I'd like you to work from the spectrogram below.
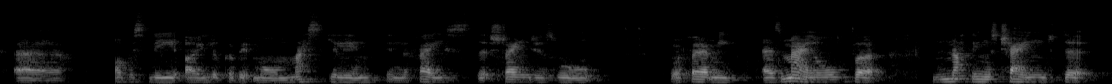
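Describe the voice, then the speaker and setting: At a very slow pace, a man with a fairly low pitch talks in a monotone, flat intonation amid audible room echo. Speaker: video blogger. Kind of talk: casual vlog answering tag questions. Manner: casual, halting with filler words.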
